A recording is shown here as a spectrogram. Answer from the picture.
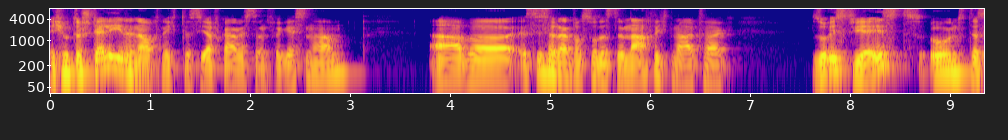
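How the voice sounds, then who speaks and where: The man's pitch is medium, with ordinary variation. He uses a normal speaking voice and keeps a moderate pace. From Austria, Tyrol (Innsbruck). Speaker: journalist and war reporter. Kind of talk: conversational podcast discussion.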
